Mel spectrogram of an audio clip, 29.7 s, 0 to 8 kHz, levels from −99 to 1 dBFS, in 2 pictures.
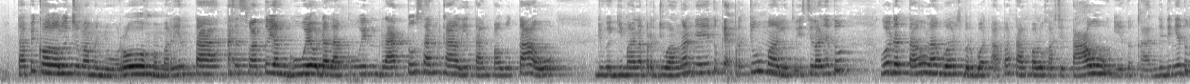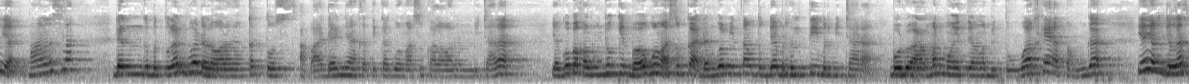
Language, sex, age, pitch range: Indonesian, female, 20-39, 220-265 Hz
